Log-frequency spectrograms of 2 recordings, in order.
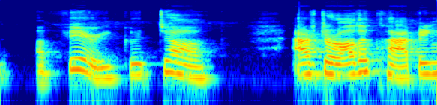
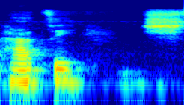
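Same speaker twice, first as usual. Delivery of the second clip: ordinary delivery, nothing marked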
